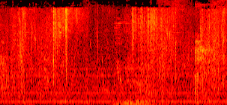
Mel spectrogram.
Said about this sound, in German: Ist das unser Motor? Nee, das ist ein anderes Motorrad.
